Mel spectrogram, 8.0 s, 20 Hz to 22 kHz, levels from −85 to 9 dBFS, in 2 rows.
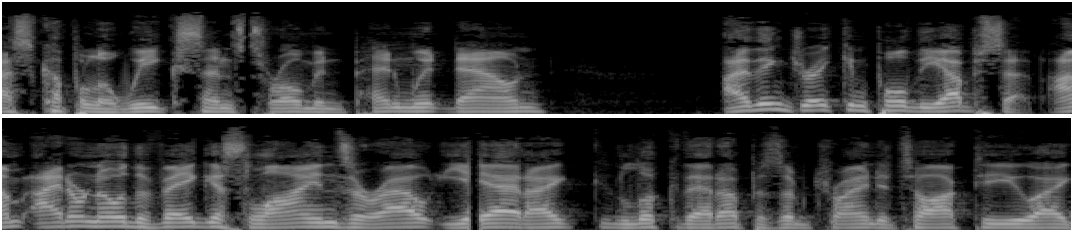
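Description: Across the whole speech clip the high detail sounds watery and swirly, with metallic chirps on s sounds and softened consonant attacks. This is likely MP3 compression at a low bitrate, plausibly around 64 kbps. On a spectrogram weak components flicker on and off as scattered holes from frame to frame.

From 0.91 to 0.95 s, a gap at a join of encoded pieces cuts the speech with a gap of about 46 ms. The speech then resumes from exactly where it stopped. The same fault returns from 5.77 to 5.81 s, lasting about 47 ms. Each piece was evidently encoded on its own, and the encoder's start-up delay and padded final frame were never trimmed before joining. On the waveform each gap is a flat dropout with steep but slightly smeared edges. On a spectrogram it is a narrow vertical blank band across all frequencies.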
